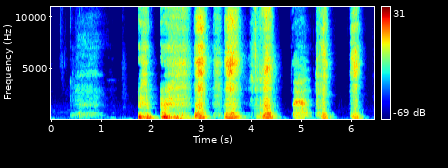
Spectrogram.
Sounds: Sneeze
